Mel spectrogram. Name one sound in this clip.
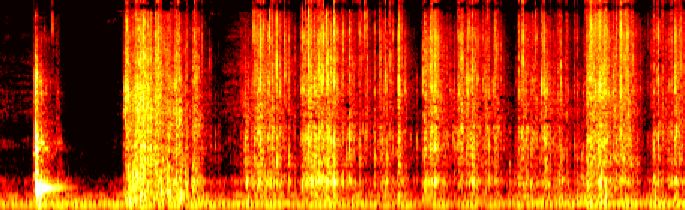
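A plastic snack bag crinkles and rustles loudly.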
